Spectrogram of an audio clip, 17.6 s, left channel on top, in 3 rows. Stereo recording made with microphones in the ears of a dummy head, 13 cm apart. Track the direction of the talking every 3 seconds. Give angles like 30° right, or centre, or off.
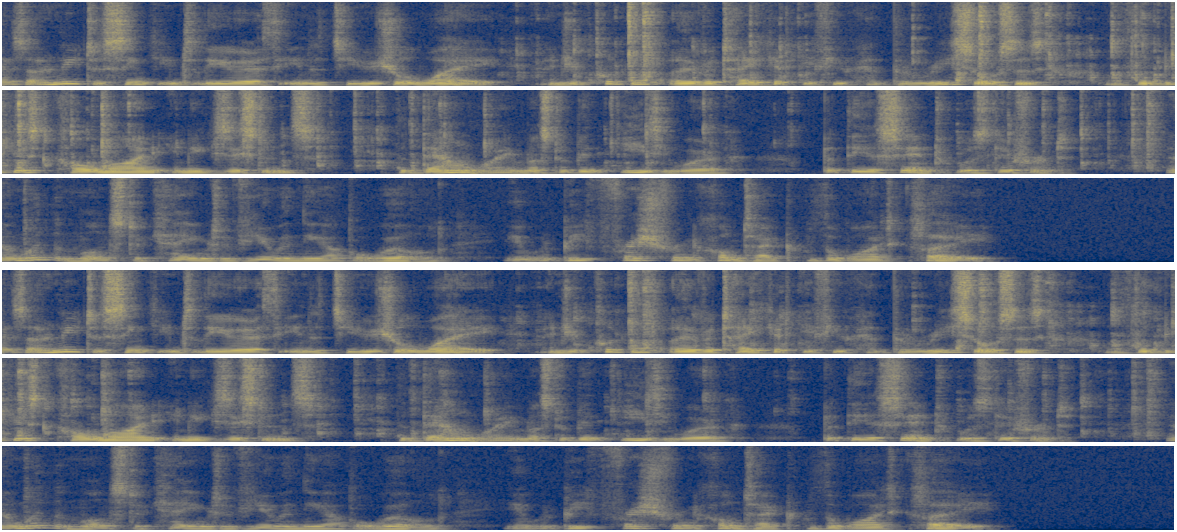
20° right, 10° right, 20° left, 30° left, 50° left, 50° left.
